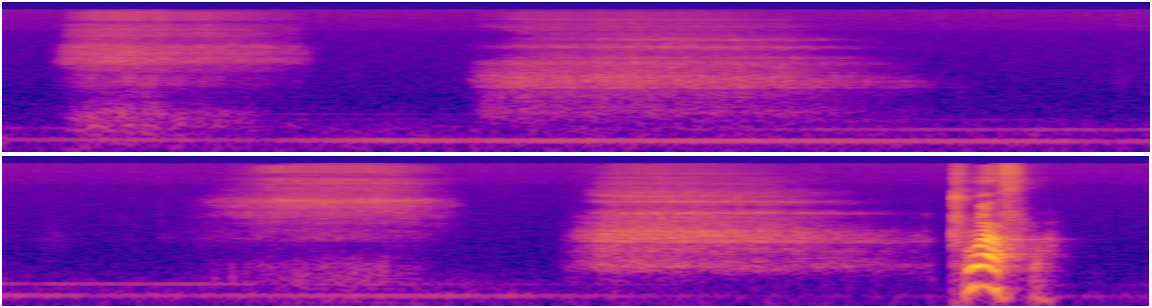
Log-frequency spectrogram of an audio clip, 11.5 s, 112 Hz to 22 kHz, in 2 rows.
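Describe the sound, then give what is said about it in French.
Slow, deliberate breathing: a few soft, airy breaths follow one another, quiet and alone, before a single sharp knock at the end. “Vous respirez 3 fois.”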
